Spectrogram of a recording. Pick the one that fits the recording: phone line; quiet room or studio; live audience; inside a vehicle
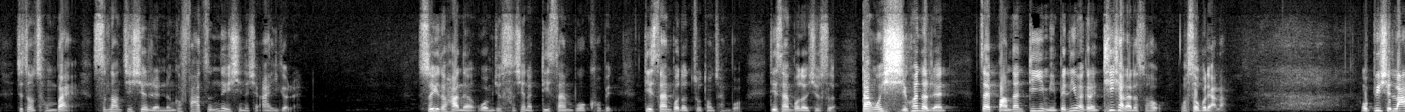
live audience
